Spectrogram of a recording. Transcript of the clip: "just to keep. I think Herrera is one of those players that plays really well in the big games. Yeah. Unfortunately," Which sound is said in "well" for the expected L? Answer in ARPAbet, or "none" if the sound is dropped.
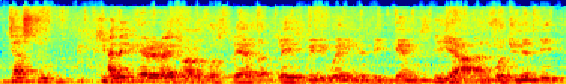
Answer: N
